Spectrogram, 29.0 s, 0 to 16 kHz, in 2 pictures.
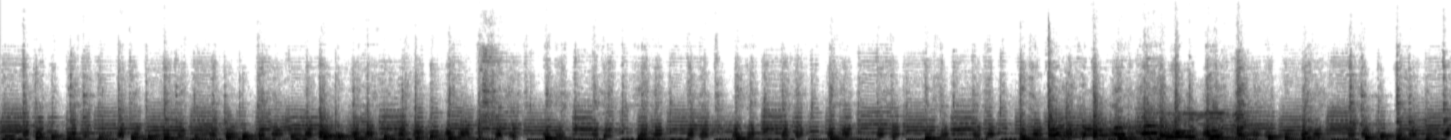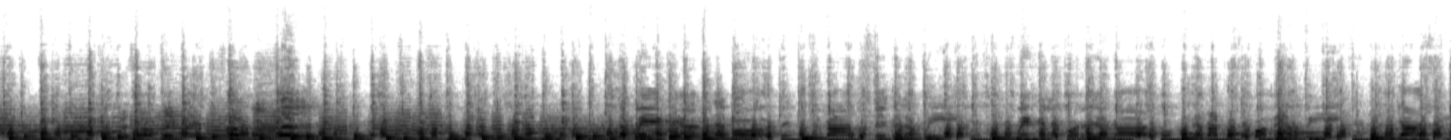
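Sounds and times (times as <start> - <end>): accordion melody: 0.0 - 29.0
guitar and bass: 0.0 - 29.0.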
